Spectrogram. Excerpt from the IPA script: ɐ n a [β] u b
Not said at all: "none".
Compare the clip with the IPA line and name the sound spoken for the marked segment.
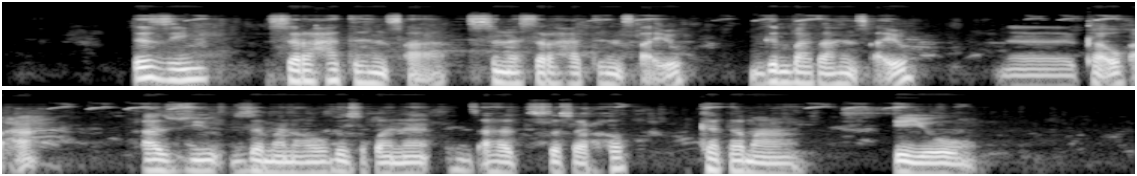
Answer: w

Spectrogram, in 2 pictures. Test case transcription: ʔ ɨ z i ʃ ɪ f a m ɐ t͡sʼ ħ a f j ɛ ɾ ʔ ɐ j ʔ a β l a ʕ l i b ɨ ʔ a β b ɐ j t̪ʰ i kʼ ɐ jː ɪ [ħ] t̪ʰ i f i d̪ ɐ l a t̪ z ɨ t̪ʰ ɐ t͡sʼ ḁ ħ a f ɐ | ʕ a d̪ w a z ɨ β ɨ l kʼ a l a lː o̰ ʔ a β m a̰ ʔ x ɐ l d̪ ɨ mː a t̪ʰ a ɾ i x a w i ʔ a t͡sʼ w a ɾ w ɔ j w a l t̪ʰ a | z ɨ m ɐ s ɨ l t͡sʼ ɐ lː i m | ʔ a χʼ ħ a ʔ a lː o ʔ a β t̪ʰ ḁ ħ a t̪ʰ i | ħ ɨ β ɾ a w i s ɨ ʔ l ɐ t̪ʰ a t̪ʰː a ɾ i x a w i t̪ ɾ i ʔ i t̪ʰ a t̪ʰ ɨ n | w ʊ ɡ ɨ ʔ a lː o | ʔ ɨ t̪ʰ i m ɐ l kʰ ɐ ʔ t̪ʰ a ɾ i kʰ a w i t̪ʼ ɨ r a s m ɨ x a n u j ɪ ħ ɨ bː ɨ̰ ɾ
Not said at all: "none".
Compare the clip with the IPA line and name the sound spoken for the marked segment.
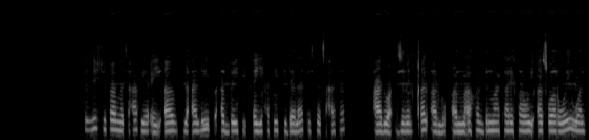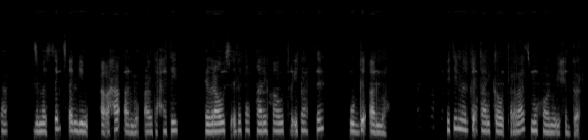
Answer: ħ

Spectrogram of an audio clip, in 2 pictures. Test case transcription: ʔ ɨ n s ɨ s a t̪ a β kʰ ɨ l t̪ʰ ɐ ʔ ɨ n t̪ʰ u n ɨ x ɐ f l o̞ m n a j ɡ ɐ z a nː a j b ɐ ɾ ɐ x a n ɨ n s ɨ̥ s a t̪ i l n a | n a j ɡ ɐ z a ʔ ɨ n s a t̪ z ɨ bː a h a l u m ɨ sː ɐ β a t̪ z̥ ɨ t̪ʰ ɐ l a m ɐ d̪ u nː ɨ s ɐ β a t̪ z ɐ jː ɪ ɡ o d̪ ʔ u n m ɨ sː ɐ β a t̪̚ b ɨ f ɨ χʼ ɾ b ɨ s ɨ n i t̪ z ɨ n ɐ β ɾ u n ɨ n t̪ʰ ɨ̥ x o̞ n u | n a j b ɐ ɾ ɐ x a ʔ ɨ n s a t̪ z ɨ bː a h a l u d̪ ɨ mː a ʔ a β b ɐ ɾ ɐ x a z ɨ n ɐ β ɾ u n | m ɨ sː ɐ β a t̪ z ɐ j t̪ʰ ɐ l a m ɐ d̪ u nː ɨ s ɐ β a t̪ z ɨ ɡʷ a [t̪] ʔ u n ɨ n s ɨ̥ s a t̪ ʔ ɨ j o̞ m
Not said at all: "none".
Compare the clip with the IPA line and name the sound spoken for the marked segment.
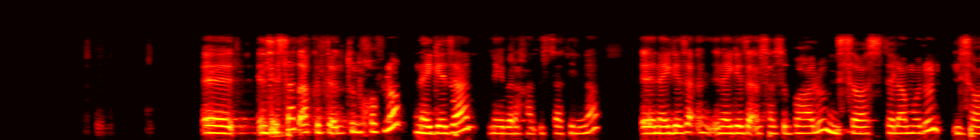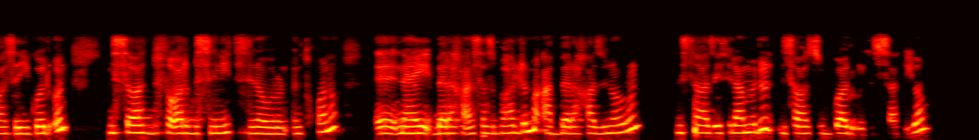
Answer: d̪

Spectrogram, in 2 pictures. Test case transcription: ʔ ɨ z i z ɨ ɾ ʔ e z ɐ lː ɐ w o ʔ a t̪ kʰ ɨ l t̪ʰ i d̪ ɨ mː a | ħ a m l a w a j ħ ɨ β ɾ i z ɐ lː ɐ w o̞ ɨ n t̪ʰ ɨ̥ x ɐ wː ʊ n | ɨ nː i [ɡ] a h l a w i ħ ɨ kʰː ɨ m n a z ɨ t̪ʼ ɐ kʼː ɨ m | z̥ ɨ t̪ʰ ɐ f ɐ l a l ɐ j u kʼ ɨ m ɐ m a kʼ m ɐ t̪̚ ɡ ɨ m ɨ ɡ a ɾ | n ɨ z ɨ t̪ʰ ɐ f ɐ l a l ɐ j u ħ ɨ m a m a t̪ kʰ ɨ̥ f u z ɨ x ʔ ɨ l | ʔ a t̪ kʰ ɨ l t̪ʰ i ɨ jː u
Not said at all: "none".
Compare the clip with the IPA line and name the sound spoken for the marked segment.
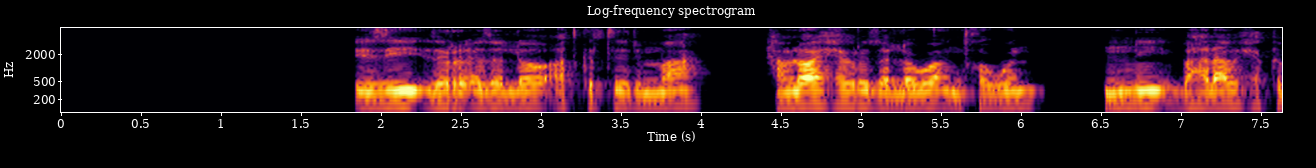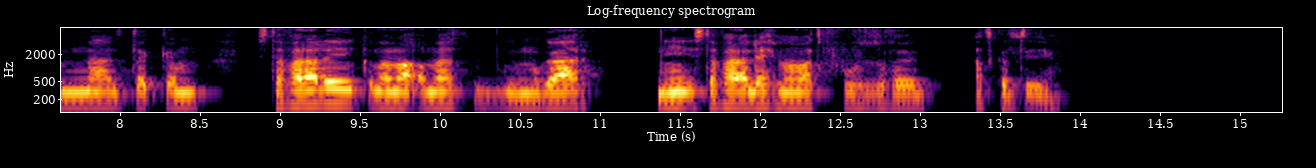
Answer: b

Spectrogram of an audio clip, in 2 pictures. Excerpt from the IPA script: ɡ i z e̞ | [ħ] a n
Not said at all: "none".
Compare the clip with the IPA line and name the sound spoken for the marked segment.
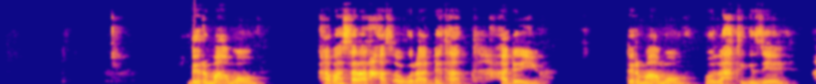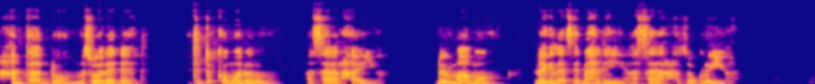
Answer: ħ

